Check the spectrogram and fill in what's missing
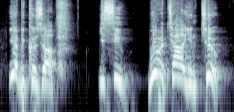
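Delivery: South Philly Italian. Retold or imitated. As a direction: put on a swaggering Philly Italian. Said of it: "picture your typical South Philly Italian".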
